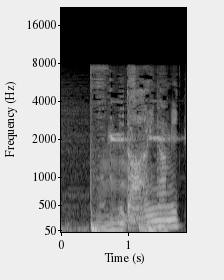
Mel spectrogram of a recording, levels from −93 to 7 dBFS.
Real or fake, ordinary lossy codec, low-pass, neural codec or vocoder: real; none; none; none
